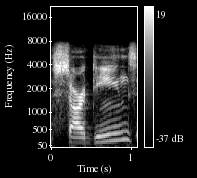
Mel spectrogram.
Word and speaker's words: sardines: going to work on sardines as well as Reed and full of okay okay so this word here it's sardines the stresses on the end okay so I reeled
